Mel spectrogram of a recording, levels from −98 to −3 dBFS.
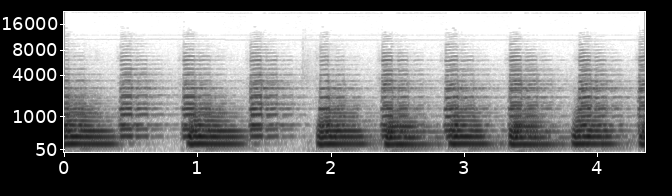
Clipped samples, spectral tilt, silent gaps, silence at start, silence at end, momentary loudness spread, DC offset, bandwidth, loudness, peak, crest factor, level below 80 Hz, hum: under 0.1%; -7.5 dB/octave; none; 0 s; 0 s; 7 LU; under 0.1%; 8 kHz; -19 LUFS; -2 dBFS; 16 dB; -54 dBFS; none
